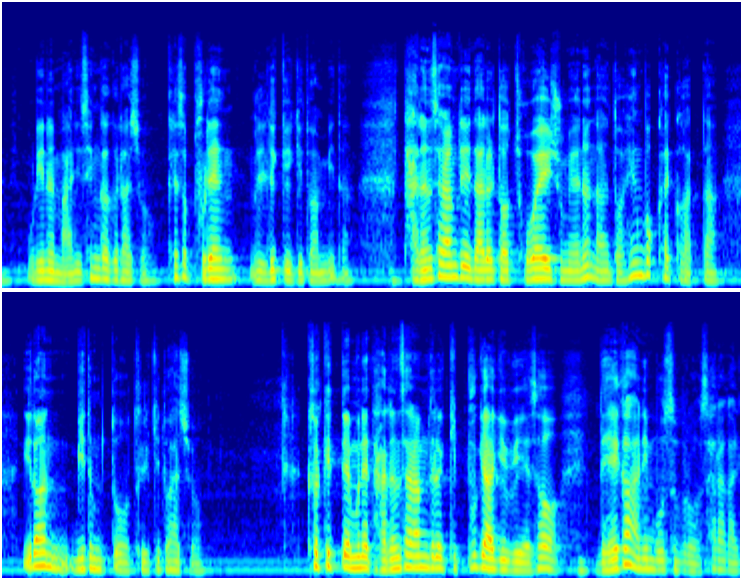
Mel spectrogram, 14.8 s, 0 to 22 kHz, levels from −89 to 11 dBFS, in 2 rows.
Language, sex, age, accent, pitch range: Korean, male, 40-59, native, 120-155 Hz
